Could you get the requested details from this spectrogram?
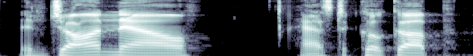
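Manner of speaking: ordinary talk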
